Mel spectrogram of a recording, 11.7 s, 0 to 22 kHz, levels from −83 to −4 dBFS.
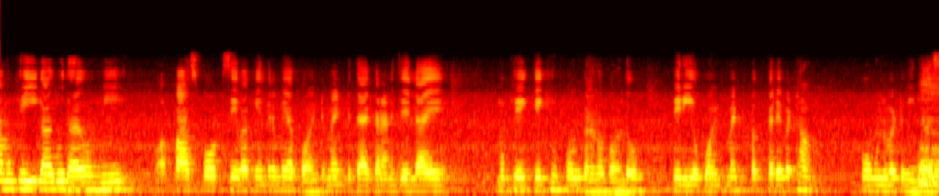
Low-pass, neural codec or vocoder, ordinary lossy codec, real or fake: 7.2 kHz; none; none; real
